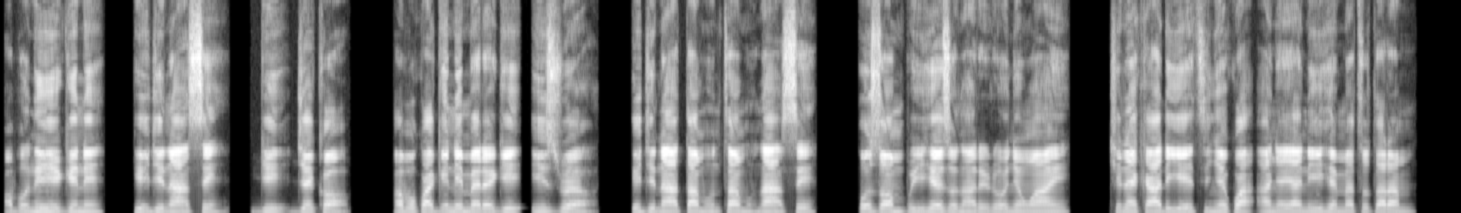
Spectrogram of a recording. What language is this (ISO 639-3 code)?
ibo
